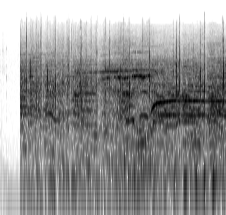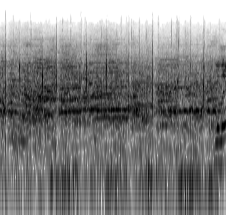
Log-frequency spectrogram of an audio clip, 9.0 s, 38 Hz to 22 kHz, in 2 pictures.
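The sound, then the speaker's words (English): A large rally crowd of almost 300,000 people cheers and applauds loudly and steadily, a dense roar full of sharp claps, with high whistles and shouts rising out of the din for about nine seconds. “What an extraordinary crowd, and it was organized in just a few days.”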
